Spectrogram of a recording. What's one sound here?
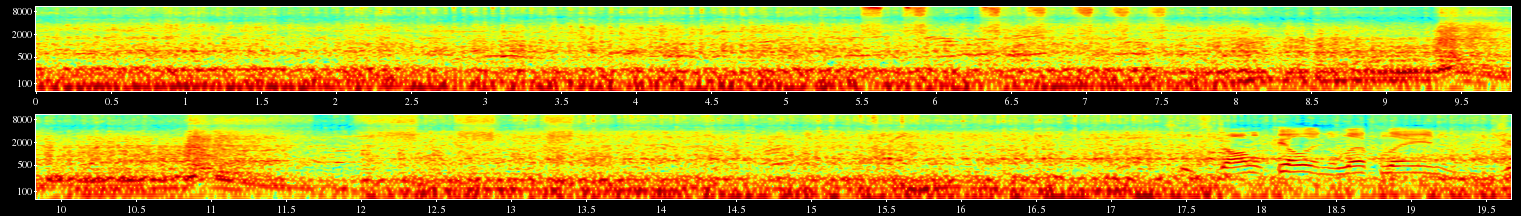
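A drag racing car engine rumbles loudly and steadily outdoors.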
